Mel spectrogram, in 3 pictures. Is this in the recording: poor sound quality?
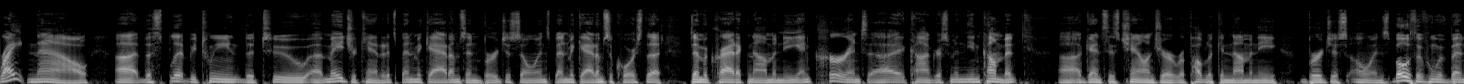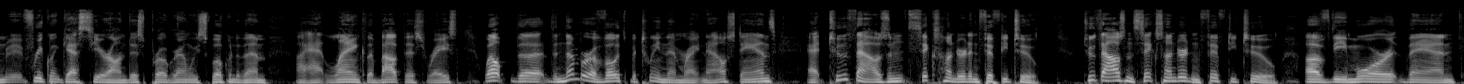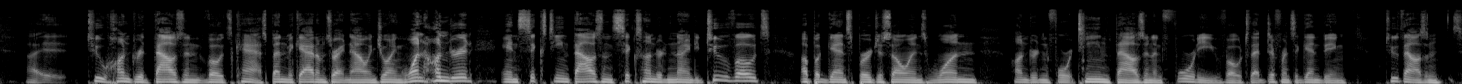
no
